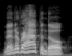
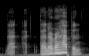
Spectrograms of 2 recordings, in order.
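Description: First: Shouted, much higher and louder; a big loud protest that it never happened; loud denial. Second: Louder and higher, insisting; stressing never, still loud but calmer; firm denial. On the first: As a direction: yell it out, insisting. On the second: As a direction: say it again, firmly. Repeats the denial. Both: Real, not acted.

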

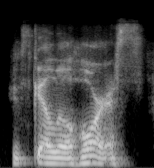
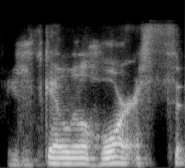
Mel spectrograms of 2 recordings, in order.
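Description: First: Laughing. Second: Worn-out hoarse voice; real hoarseness after a day of yelling. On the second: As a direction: voice rough from yelling all day. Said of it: "I sound like I'm about to fucking die". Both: Real, not acted.

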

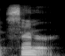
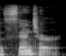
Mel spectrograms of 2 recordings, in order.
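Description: First: "center" said as "cenner", no t after the n; American-style "center" with nt softened to n; American dropped T. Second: Said in the usual way. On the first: Shown as a demonstration. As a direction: drop the t in "center". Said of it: "很多美国人就会读成". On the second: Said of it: "通常可以不用爆出来".

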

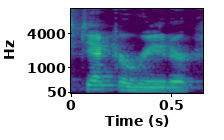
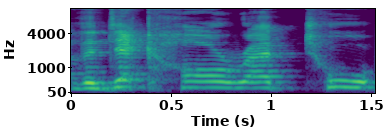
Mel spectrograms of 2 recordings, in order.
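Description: First: Said in the usual way. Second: "decorateur" said the French way, day-koh-rah-TUHR; "decorateur" in French, not English; French pronunciation. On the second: Shown as a demonstration. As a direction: give "decorateur" its French sounds, stress on the last syllable. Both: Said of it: "or I guess decorator".

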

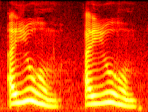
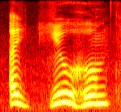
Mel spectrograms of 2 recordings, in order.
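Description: First: "अय्युहुम" with the doubled y dropped; wrong single y. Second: "अय्युहुम" with the y held and doubled. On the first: Teacher imitating a student's missed doubling. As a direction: say "अय्युहुम" without the shadda, as a mistake. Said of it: "ऐसे क्या हो रहा है". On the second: Teacher correcting the student's missed doubling. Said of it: "या का तशदीद आपसे छूट रहा है". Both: Shown as a demonstration.

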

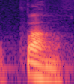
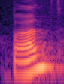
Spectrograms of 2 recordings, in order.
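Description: First: "pan" ending like pang; velar final n. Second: "pan" with a tongue-tip n; alveolar final n. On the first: Teacher models lowland Latin American speech, velar "pan". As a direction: finish "pan" with a back-of-tongue ng. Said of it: "sino como pan". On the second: Teacher contrasts standard Spanish for class, alveolar "pan". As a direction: finish "pan" on the gum ridge. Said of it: "No como". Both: Shown as a demonstration.

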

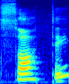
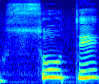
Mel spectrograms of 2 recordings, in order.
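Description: First: "sauter" with an open O; 开口O错误示范. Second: "sauter" with a closed O; 闭口O示范. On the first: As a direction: demonstrate "sauter" mispronounced with an open O in the first syllable. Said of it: "That would be an open O". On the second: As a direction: say "sauter" with a tight, closed O in the first syllable. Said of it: "It is a closed O". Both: Shown as a demonstration.

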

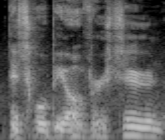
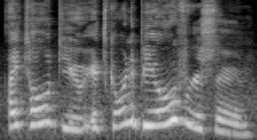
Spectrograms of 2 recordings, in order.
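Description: First: Deep mystery voice. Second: Higher female character voice; mother character. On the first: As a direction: sound like a hidden villain, deep in the throat. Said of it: "mystery voice". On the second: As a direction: voice the mother lightly and high, far from a villain's growl. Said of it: "that was Mother talking". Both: Acted.

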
